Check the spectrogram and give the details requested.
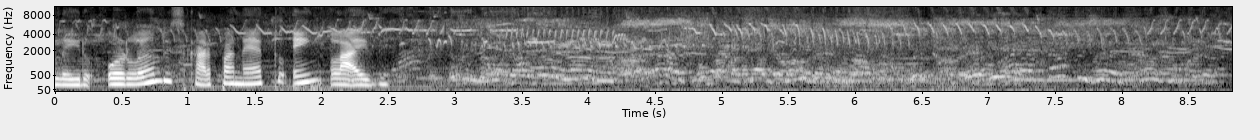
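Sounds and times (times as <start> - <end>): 
speech: 0.0 - 2.8
birds chirping and twittering: 0.0 - 8.8
murmuring voices: 0.0 - 8.8.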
